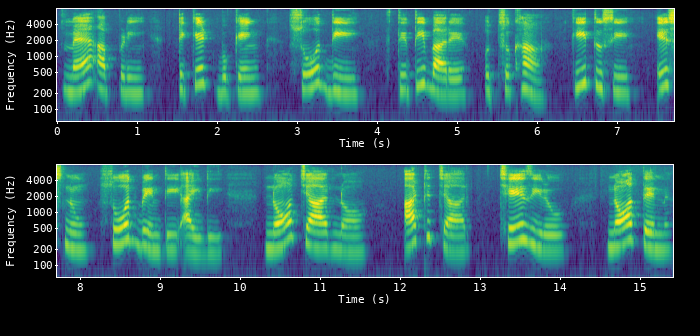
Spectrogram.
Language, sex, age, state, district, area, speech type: Punjabi, female, 18-30, Punjab, Jalandhar, urban, read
